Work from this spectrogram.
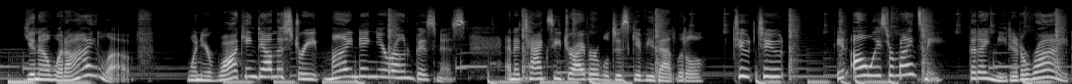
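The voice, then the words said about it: Sarcastic delivery. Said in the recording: “in case you couldn't tell, I was being sarcastic.”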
